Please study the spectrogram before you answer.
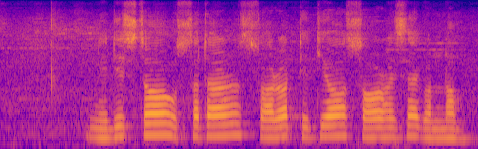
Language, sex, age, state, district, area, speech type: Assamese, male, 45-60, Assam, Nagaon, rural, read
